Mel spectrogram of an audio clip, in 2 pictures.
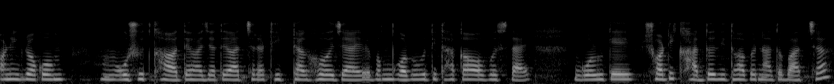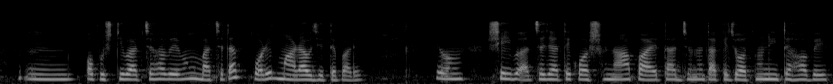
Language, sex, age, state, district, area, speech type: Bengali, female, 30-45, West Bengal, South 24 Parganas, rural, spontaneous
